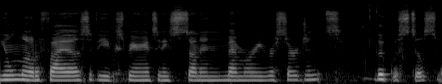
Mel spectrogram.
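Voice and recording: Text is being read aloud here in a natural voice.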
